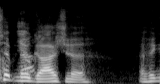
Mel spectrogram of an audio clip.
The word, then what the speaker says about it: Hypnagogia: Hypnagogia.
